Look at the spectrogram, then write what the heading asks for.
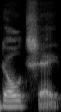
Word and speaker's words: Dolce: I'm Dolce, pronounced dolce, like sweet softness whispered in French, and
